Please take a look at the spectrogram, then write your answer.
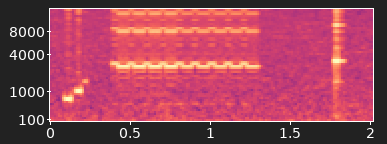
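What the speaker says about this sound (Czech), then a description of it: "Zhruba v 10:30 mi někdo zavolal na mobil." A mobile phone rings in the Phoenix Wright: Trials and Tribulations video game: two short rising beeps, then a steady high electronic ring held for about a second, and one last short chirp, clean and alone.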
